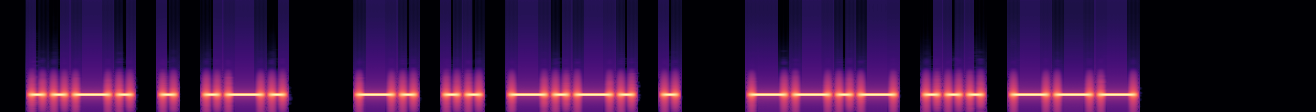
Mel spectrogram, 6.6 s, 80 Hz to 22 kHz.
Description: Morse code, heard as a keyed tone, about 22 wpm, 700 Hz. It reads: FER NICE QSO
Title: Common QSO Phrases Encore 22wpm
